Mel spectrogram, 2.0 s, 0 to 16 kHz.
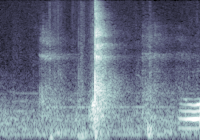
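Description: Titleist TSi2 fairway wood (13.5° 3-wood) striking a golf ball off a range mat: one sharp, loud impact about a second in.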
